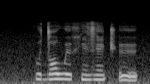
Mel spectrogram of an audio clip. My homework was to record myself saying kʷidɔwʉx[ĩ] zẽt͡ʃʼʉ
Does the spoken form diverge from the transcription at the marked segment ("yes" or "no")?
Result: no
